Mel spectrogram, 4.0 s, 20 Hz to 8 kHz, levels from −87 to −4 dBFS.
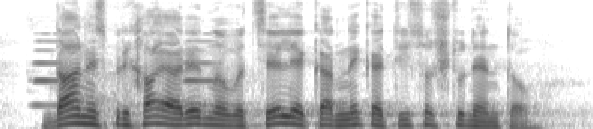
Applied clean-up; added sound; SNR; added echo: none; Wind instrument, woodwind instrument; 17 dB; none.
